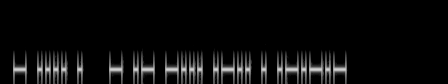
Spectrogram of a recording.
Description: Morse code, heard as a keyed tone, about 28 wpm, 700 Hz. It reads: THE TABLE.
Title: Sentences from Top 1300 Words 30wpm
